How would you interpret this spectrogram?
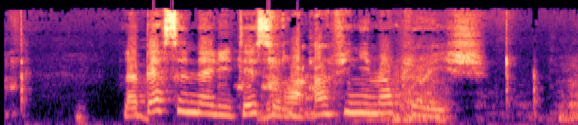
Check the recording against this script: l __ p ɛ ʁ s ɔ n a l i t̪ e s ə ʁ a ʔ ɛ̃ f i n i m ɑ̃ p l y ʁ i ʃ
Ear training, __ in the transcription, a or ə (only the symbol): a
